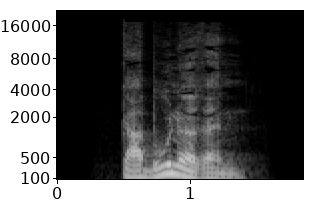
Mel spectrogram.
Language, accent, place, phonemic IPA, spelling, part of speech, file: German, Germany, Berlin, /ɡaˈbuːnɐʁɪn/, Gabunerin, noun, De-Gabunerin.ogg
- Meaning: Gabonese (A woman from Gabon or of Gabonese descent)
